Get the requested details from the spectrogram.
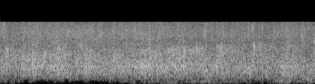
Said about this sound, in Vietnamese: Một tràng pháo tay nữa thưa anh chị em.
